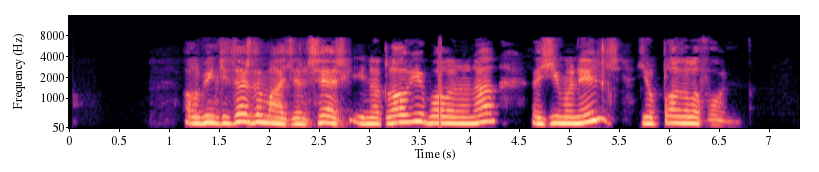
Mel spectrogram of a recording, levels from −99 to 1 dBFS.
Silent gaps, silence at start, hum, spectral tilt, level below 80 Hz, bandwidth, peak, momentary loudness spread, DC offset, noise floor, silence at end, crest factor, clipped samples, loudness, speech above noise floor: none; 1.15 s; none; -7 dB/octave; -52 dBFS; 7.6 kHz; -2 dBFS; 12 LU; under 0.1%; -87 dBFS; 0.7 s; 12 dB; under 0.1%; -14 LUFS; 74 dB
